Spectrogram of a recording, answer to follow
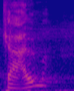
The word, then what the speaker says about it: calmes: Après, on a nous sommes calmes. Nous sommes calmes. We are calm. We are calm. Nous sommes calmes. ES muet. So the last two letters are silent.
